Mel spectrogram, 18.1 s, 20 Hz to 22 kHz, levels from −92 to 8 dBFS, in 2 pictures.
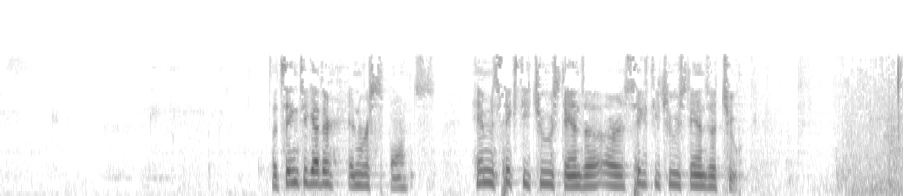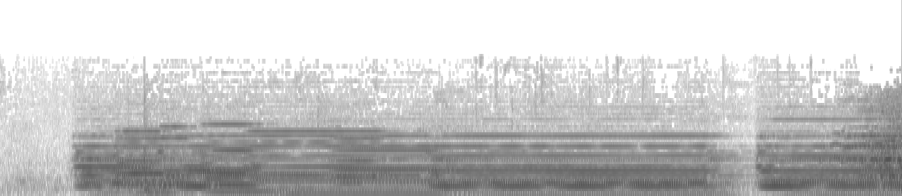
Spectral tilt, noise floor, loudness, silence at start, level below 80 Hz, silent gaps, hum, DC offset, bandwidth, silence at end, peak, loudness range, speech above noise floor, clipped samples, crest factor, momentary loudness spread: -6 dB/octave; -83 dBFS; -32 LUFS; 2.75 s; -52 dBFS; none; none; under 0.1%; 8 kHz; 0 s; -14 dBFS; 14 LU; 43 dB; under 0.1%; 20 dB; 17 LU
